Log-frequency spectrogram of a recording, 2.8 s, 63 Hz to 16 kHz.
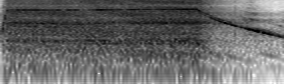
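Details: Dyson V12 Detect Slim Absolute cordless vacuum after hand-washing filter, seal possibly not fitting: high steady whine about two seconds then cuts out and winds down; still cutting out, owner suspects main body/motor failure.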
